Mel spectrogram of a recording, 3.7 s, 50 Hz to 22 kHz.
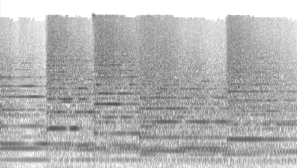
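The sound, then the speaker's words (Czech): Heavy church bells of Svatá Hora ring loudly in the bell tower, several strikes overlapping into a dense, sustained metallic roar with long humming overtones, no voices present. The eight bells date from 1934 and 1935, cast by Rudolf Perner's bell foundry in České Budějovice. “Mohutný zvuk zvonu nás hodně rychle ze zvonice vyhnal.”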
